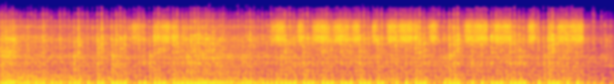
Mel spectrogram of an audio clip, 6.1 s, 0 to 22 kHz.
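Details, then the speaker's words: 1968 Case 580CK backhoe, 188D diesel, rebuilt after rain seized it; it has oil pressure; loud, uneven, lumpy diesel clatter, running rough and missing on one cylinder; cause not confirmed. "It runs this. It's missing on one cylinder for sure. It's not running well."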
